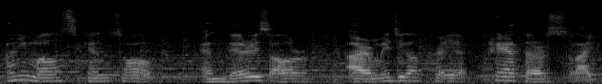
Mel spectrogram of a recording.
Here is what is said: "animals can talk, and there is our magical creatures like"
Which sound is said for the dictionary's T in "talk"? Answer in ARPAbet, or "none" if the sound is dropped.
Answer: S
